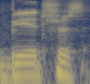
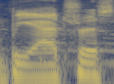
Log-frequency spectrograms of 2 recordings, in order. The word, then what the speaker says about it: Beatrice: And I'm kind of including Beatrice as a major city. Or Beatrice, depending on how you pronounce it, wherever you're from. Because I know there's a lot of different pronunciations.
